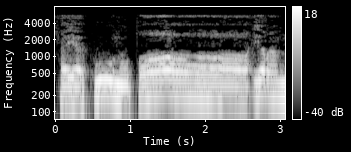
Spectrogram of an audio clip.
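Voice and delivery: طائرا with a long ā and a hamza, ṭāʾiran; Qalun reading. Shown as a demonstration. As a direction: stretch طائرا, slow chant. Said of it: "فتصير".

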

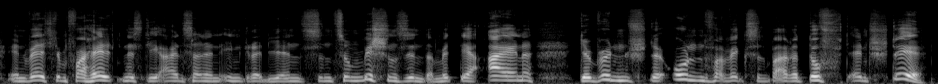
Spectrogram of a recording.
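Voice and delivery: high, loud schoolmasterly perfumer; Baldini lecturing. A narrator's reading. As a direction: explain it like to a dunce. Baldini explains the formula.

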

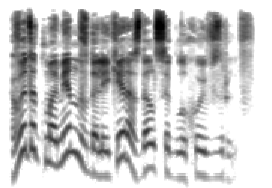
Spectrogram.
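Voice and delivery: ordinary delivery

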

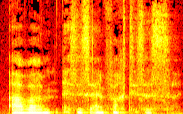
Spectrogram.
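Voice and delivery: soft unvoiced whisper. Real, not acted. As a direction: drop to a whisper, wistful. Flüstert vor dem Zitat. (leises Flüstern)

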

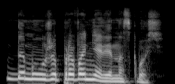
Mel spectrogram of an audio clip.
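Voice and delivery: high, loud wail of protest; outcry. A narrator's reading. Pupils complain about the stinking classroom, crying out. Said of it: "Раздались гвалт и крики".

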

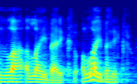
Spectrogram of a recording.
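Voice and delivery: quiet low Egyptian blessing. Retold or imitated. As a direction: softly bless him Egyptian style. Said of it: "أخ مصري".

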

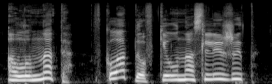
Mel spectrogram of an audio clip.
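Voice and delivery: put-on high child voice letting a secret slip; boy spilling secret. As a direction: blurt it out like a little boy. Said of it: "Рис помучился минут пять и сказал".

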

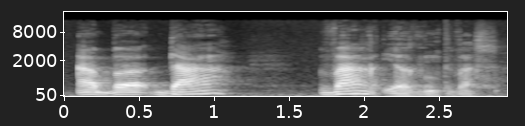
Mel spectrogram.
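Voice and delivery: drawn out, searching for words; slow down as if the memory unsettles you; slow, hesitant. Acted. Uncle hesitantly recalling a strange article for his nephew.

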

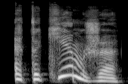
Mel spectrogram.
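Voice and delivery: mild indignant challenge, slowed; flaring up. A narrator's reading. Mother challenging the family decision, flaring up. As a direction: demand it with a flicker of anger. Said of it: "вспыхнула Флора".

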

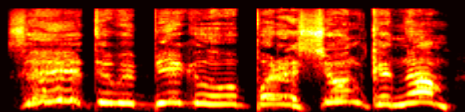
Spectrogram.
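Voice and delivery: very high, shouted triumphant announcement; solemn pirate. A narrator's reading. Pirate triumphantly announces the reward to the parrot. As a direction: proclaim it grandly. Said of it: "торжественно сообщил он".

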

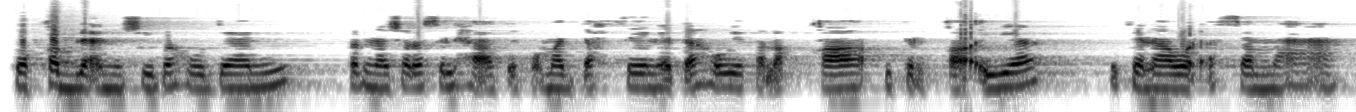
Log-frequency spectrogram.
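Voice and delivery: ordinary delivery

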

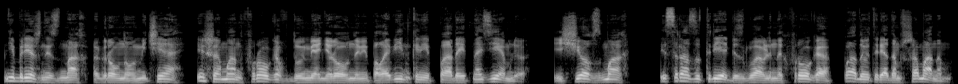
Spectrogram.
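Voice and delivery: ordinary delivery, nothing marked

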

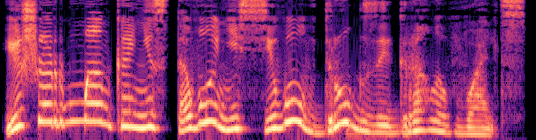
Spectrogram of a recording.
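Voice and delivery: ordinary delivery, nothing marked

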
